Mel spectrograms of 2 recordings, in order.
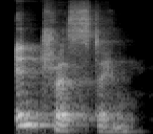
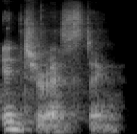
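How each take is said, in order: First: A middle vowel sound is dropped. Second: Every syllable is fully pronounced. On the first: The speaker calls it right. "examples of elision" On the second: The speaker calls it wrong.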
